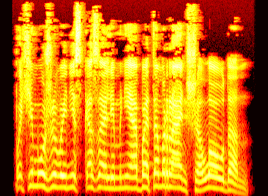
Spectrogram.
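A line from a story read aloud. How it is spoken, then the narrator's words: Exclaimed. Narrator (Russian): воскликнул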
